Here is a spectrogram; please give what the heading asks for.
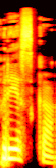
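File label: "фреска" Komi, female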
